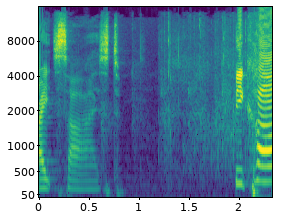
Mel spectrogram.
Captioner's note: applause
